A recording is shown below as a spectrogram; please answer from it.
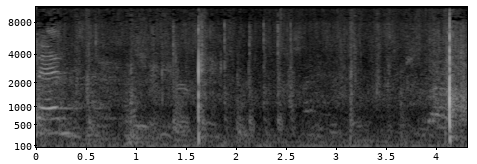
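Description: Outdoor ballfield background of faint, distant voices, with one sharp knock about one and a half seconds in.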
